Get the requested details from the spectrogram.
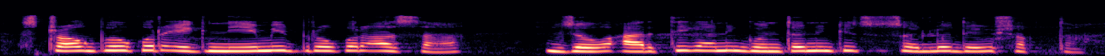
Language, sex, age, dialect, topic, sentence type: Marathi, female, 18-24, Southern Konkan, banking, statement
